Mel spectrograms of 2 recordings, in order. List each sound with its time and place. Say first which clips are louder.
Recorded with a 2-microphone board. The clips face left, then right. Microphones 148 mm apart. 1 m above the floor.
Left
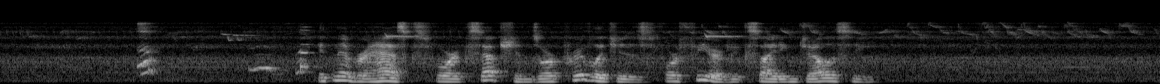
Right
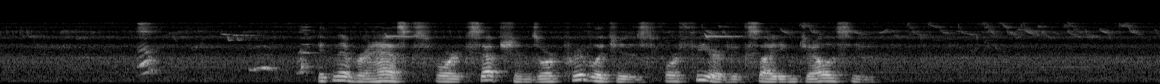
1.4 s a child speaking: left 1 dB; 40° left (ahead or behind), 1.2 m; by 3.1 s 80° left, 1.4 m
3.2 s a man speaking: right 5 dB; 25° right (ahead or behind), 0.6 m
